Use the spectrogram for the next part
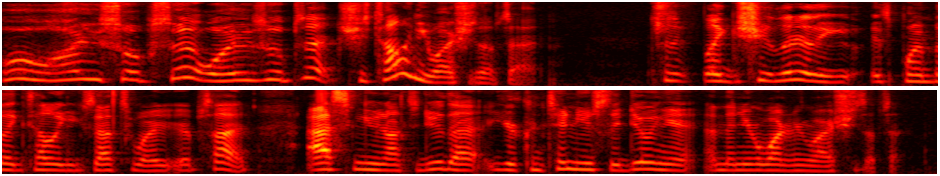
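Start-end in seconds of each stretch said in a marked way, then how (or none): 0.0-1.7 higher-pitched, clueless, oblivious, dismissive voice. Retelling how the boyfriend keeps asking why she is upset: imitating the boyfriend. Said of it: "And he's just ideally being like".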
